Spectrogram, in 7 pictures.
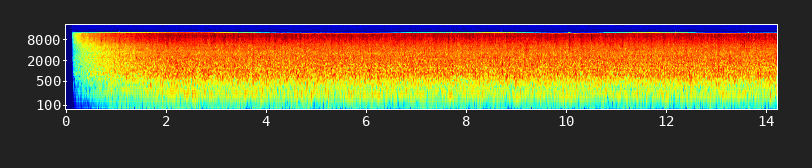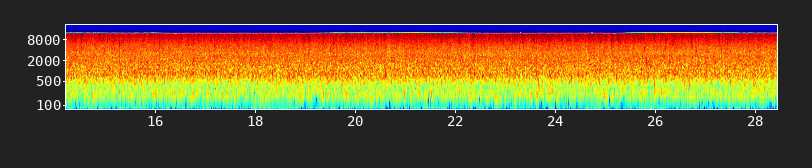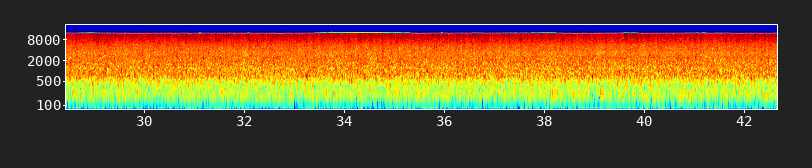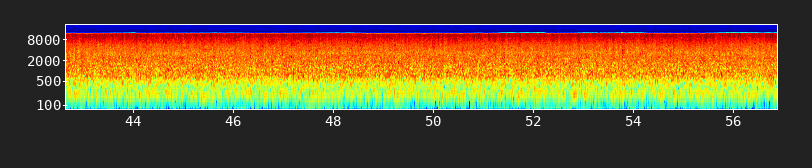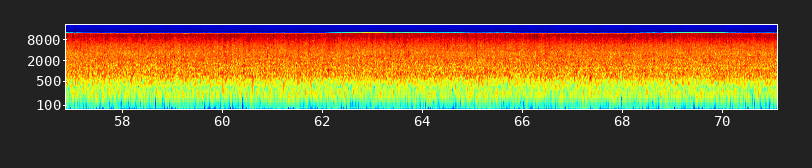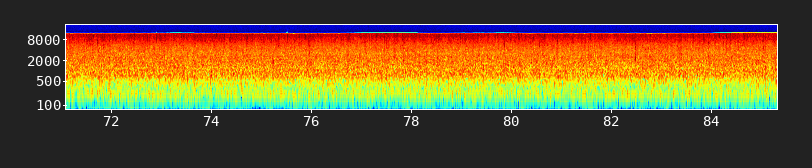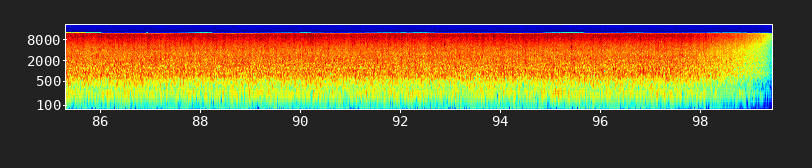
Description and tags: Gurgling Bubbling Water
Small canal waterfall being very busy on the day of the recording. Made with CanonLegria camcorder.
bubbles, CanonLegria, water, waterfall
